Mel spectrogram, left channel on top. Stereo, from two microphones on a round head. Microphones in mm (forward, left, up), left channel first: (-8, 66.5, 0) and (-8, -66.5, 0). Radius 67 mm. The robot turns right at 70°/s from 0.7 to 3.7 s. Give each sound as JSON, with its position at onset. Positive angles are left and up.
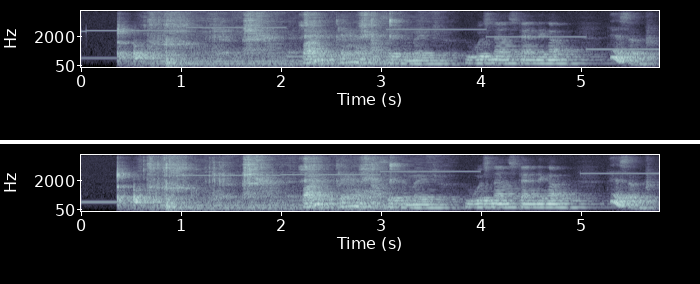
{"t": 0.4, "sound": "chewing", "side_deg": -65, "distance_m": 0.8}
{"t": 2.2, "sound": "a man speaking", "side_deg": 5, "distance_m": 0.8}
